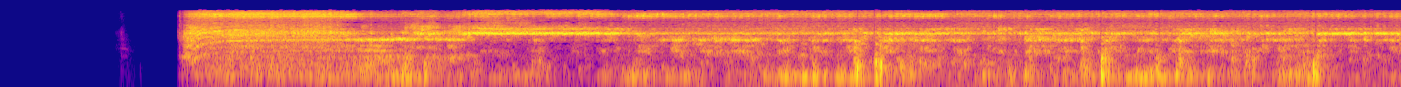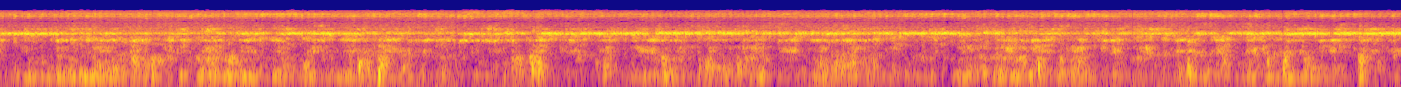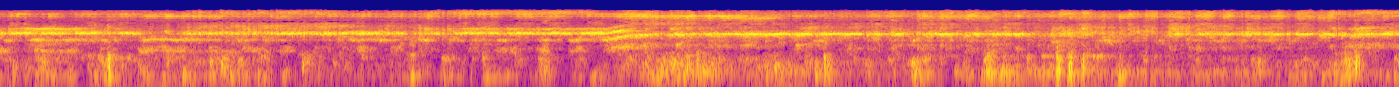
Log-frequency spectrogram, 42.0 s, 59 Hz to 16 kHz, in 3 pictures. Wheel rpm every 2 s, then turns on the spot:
10, 140, 160, 160, 160, 160, 160, 160, 160, 160, 160, 160, 160, 160, 160, 160, 170, 210, 230, 230, 240.
none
